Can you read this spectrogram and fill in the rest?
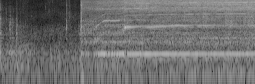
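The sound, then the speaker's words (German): An electric kitchen mixer switches on after a brief quiet stretch and keeps running with a steady, loud whir and a sustained motor hum, its pitch settling slightly higher as it spins up. “Ja, Leute, auf jeden Fall, es wird jetzt gemixt.”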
